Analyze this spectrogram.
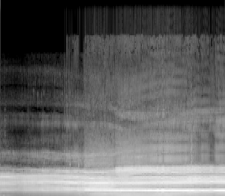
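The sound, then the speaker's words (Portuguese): A voice imitates a bat's sonar with one loud, sustained, nasal screech held for about three seconds, its pitch steady and its tone growing harsher and brighter midway. “Gritando, vai tipo um sonar de morcego, assim, ó.”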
